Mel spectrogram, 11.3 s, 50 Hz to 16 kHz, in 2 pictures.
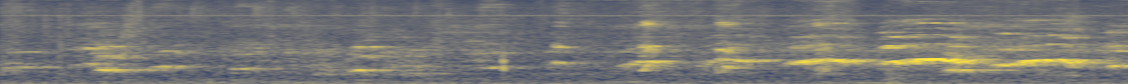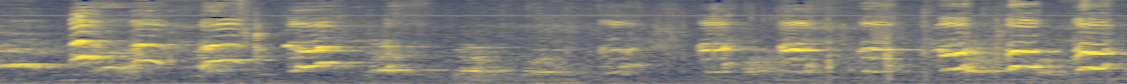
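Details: English Bulldog puppy, a 35-day-old female born at a kennel, granddaughter of a two-time world champion; high whining yelps and whimpers run continuously, rising and falling, with denser sharp yips in the second half.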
